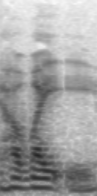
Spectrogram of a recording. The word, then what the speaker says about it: Hawaiʻi: an Okie now and if you notice when I say Hawaii you want to make sure you're saying it the right way Hawaii Hawaii all right with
